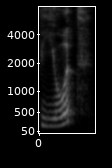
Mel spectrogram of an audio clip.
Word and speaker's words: пьёт: The first sound is P. Then we have soft sign. And soft sign makes the preceding letter sound soft. So we have P. Then we have Ё and T at the end. And altogether it's пьет.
